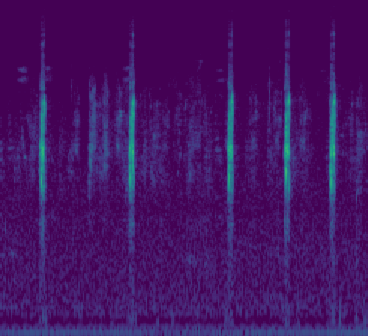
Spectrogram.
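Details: A common house martin (Delichon urbicum) gives five sharp, dry chirps at uneven intervals of about one second, with fainter twittering between them; call.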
